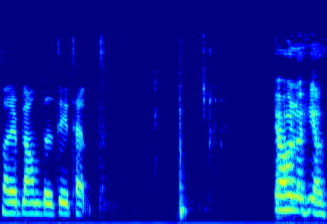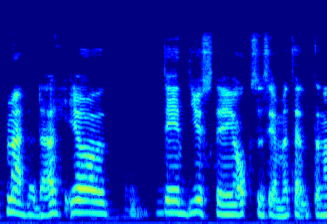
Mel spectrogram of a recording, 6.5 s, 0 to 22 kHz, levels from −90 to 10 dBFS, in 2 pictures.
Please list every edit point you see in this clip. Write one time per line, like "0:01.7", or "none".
none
